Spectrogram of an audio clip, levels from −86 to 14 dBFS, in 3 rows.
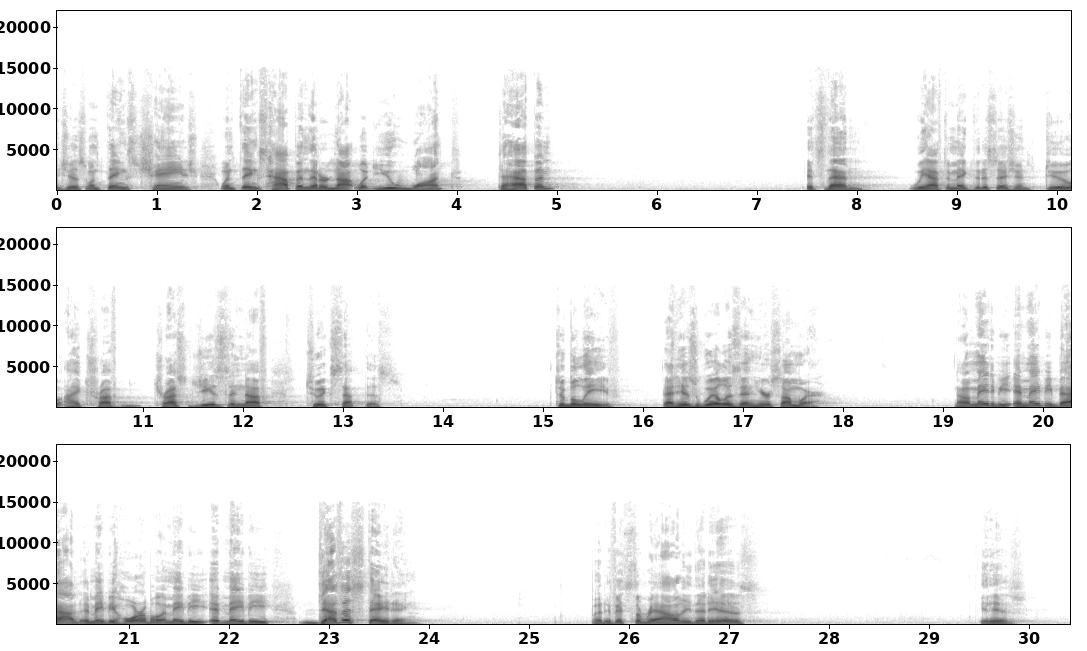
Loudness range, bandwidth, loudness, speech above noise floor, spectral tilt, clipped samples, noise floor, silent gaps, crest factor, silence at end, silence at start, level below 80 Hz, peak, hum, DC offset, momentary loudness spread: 7 LU; 13.5 kHz; -22 LUFS; 48 dB; -7.5 dB/octave; under 0.1%; -69 dBFS; none; 20 dB; 0.55 s; 0 s; -66 dBFS; -4 dBFS; none; under 0.1%; 12 LU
